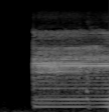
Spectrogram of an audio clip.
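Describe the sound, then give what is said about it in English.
A small handheld buzzer used in a science debate game: one harsh, steady electronic buzz that starts abruptly after a brief silence and holds loud and unbroken to the end. “And when I want to know more mind-blowing science, I'm going to bring this little buzzer.”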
